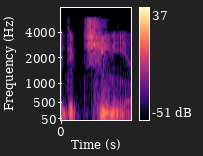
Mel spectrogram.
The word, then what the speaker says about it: Cheney: Actually, Dick Cheney is how he pronounces it. He kind of likes the fact that the rest of us pronounce it wrong.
